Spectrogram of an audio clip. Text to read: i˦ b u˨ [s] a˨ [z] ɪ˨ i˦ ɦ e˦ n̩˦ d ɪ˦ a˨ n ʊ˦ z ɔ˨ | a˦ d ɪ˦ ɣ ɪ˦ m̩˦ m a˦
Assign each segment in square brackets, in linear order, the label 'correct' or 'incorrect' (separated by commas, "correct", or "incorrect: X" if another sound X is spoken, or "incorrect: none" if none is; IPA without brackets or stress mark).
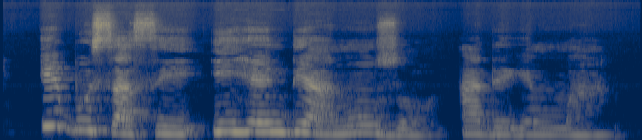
correct, incorrect: s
